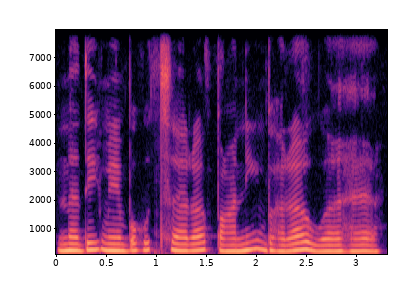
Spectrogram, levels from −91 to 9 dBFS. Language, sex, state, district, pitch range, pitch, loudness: Hindi, female, Jharkhand, Palamu, 215-245 Hz, 230 Hz, -13 LUFS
